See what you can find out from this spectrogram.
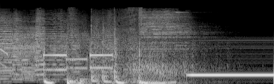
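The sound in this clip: Telephone ringing tone of an outgoing call to a plumbing and heating business: a steady, single-pitched electronic tone sounds in the final second, following a dense burst of other sound.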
